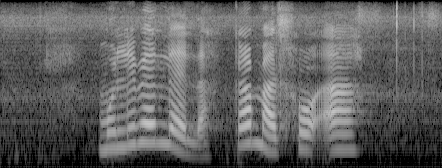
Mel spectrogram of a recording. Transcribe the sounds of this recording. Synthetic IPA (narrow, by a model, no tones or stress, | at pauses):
mʊlɪβɛlɛlakʼamaɬɔʔa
